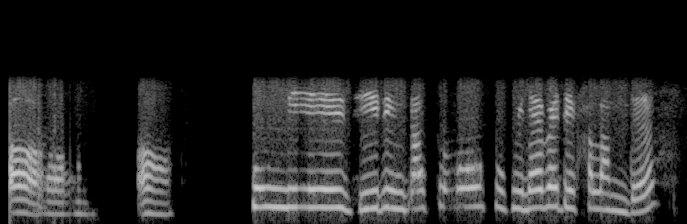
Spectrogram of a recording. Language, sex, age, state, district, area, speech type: Bodo, female, 30-45, Assam, Udalguri, urban, conversation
